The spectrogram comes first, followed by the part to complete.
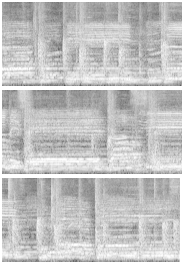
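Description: A congregation singing a worship song together, many voices held on long notes.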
